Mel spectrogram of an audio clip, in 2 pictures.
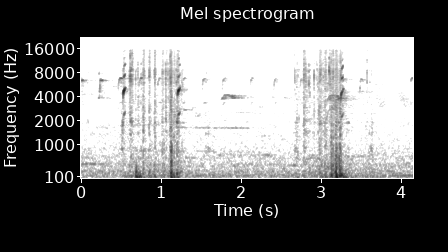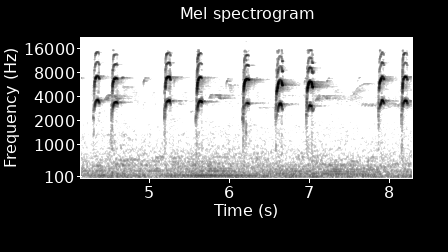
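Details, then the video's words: A siri-siri bird singing actively. A few rustling, wingbeat-like noises come first. Then come evenly spaced, sharp, high chirps at about two to three per second, over a faint low hum. "Suara Burung Siri Siri Gacor"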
